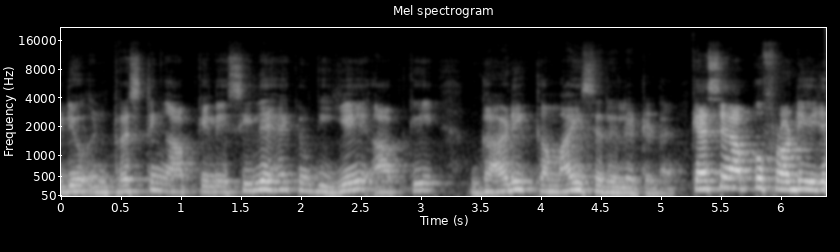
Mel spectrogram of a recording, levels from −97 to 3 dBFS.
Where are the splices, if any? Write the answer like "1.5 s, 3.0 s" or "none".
5.1 s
